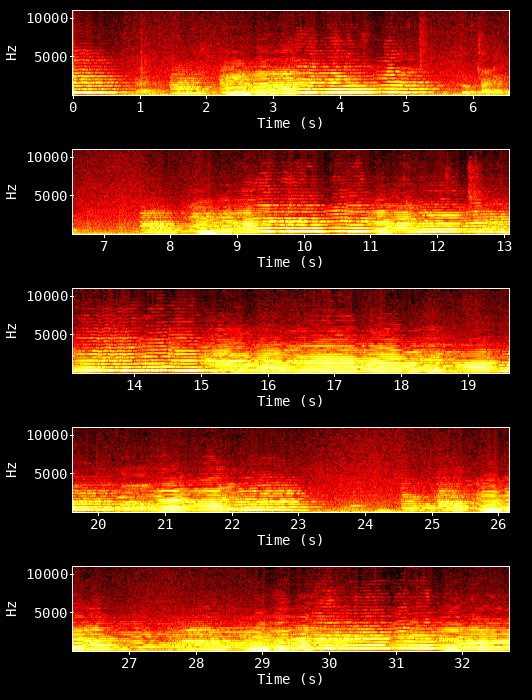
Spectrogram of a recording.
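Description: Two violas playing a passage together in long held notes at a slow practice tempo.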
